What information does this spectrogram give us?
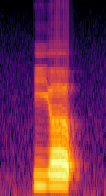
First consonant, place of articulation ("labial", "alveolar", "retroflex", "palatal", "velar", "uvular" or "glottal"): palatal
